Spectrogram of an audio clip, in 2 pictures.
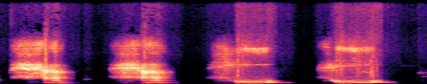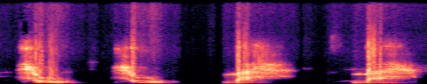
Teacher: Adapun huruf yang kedua adalah huruf yang berasal dari makhraj kedua, tempat keluar yang kedua adalah tengah tenggorokan, ya, atau kita sebut tadi wastul lisan, wastul halq, ya, wasatul halq. Itu adalah huruf ha, ya, harus bersih, jangan ada kha, jangan, tapi ha, hi, hu, bah.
